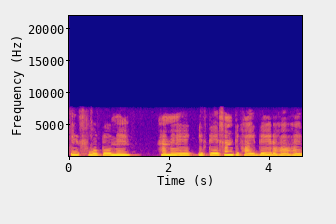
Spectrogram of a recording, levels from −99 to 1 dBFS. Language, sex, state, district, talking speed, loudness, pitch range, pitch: Hindi, female, Uttar Pradesh, Lucknow, 130 wpm, -11 LUFS, 240-255 Hz, 245 Hz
